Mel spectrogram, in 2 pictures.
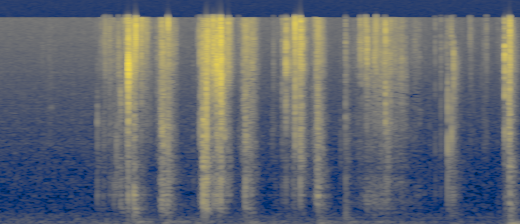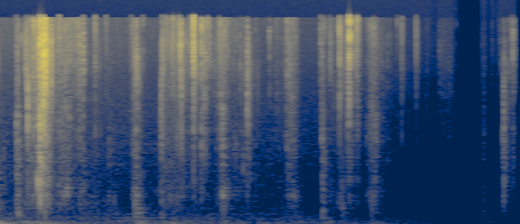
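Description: Clear slime mixed with blue eyeshadow being stretched and pulled apart, giving a run of irregular sticky crackles and pops. The crackles start about a second in, are loudest early, then thin out and stop about nine seconds in.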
